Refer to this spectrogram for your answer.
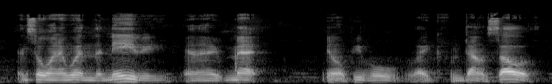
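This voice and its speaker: A man's fairly low voice with ordinary pitch variation, over noticeable background noise. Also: moderate pace. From Boston, Massachusetts (Charlestown). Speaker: call-in show host, Navy veteran. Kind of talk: casual live call-in chat. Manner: rambling, hesitant with fillers.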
